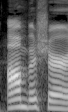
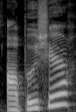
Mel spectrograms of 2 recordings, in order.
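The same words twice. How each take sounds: First: The word is said with English pronunciation. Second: The word is said with French pronunciation.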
